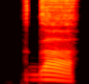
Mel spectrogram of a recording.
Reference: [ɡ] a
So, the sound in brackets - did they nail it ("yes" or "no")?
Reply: yes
